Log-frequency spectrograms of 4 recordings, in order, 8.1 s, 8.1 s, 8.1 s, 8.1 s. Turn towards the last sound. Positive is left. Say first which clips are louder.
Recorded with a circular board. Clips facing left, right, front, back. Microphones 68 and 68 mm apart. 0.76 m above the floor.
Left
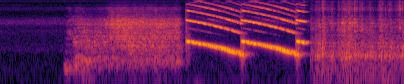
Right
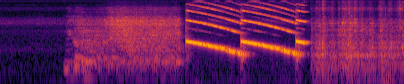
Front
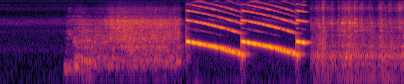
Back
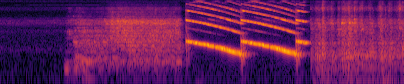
# left 1 dB, front 1 dB
turn(degrees=65)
